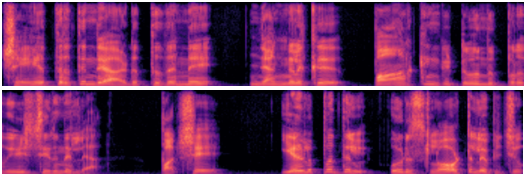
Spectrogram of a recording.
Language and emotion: Malayalam, surprised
